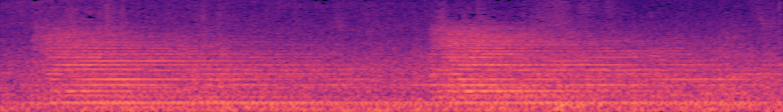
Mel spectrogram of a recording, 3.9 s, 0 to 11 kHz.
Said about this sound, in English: The bells of St. Peter's chime out 10 o'clock on a crisp, sunny morning. I'm making my way around the massive basilica walls inside Vatican City.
